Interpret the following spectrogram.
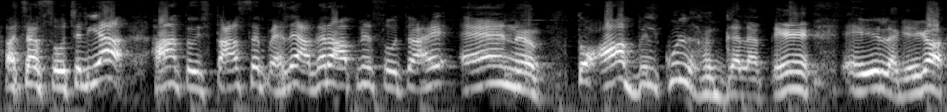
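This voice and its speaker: A man teaching an English grammar lesson, joking and teasing his students and drawing words out slowly. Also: high voice, gravelly, fairly bright tone. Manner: joking, playful teasing of students, drawn-out slow-motion sounds.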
